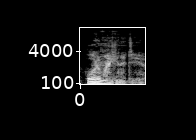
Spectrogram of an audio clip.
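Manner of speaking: defeated sigh. Acted. Slumped in chair despairing.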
